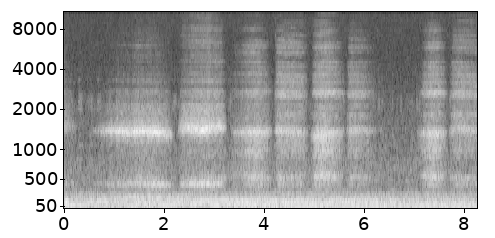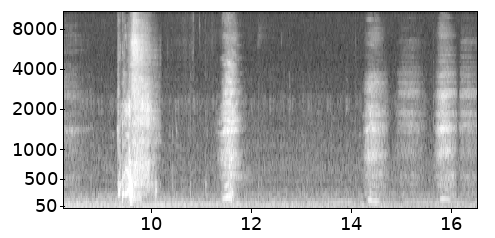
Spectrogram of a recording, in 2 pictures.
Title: Harsh Sneezes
